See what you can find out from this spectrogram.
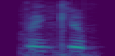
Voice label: cute thank you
